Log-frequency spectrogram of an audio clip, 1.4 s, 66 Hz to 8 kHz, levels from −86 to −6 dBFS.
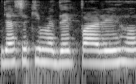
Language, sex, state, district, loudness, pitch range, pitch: Hindi, female, Bihar, Katihar, -14 LUFS, 225-230 Hz, 225 Hz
